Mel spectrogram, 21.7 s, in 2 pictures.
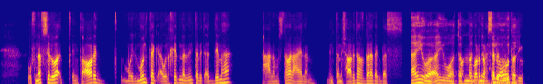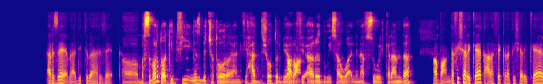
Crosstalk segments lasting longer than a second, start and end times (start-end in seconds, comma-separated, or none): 9.2-10.4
